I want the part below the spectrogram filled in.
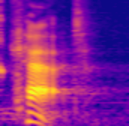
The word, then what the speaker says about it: qat: The one that Betty and I often use is cat. QAT. Now, if you spell it in the Arabic, it's KHAT.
